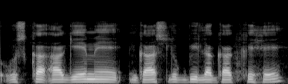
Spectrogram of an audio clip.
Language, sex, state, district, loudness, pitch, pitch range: Hindi, male, Arunachal Pradesh, Papum Pare, -19 LUFS, 115 Hz, 110-120 Hz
